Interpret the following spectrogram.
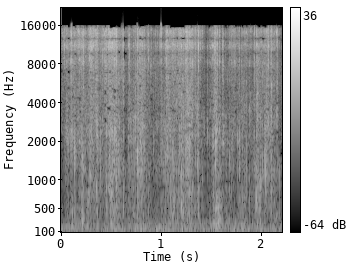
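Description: Aluminium foil wrapper being peeled off a chocolate Easter egg, crinkling with many quick, irregular crackles.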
